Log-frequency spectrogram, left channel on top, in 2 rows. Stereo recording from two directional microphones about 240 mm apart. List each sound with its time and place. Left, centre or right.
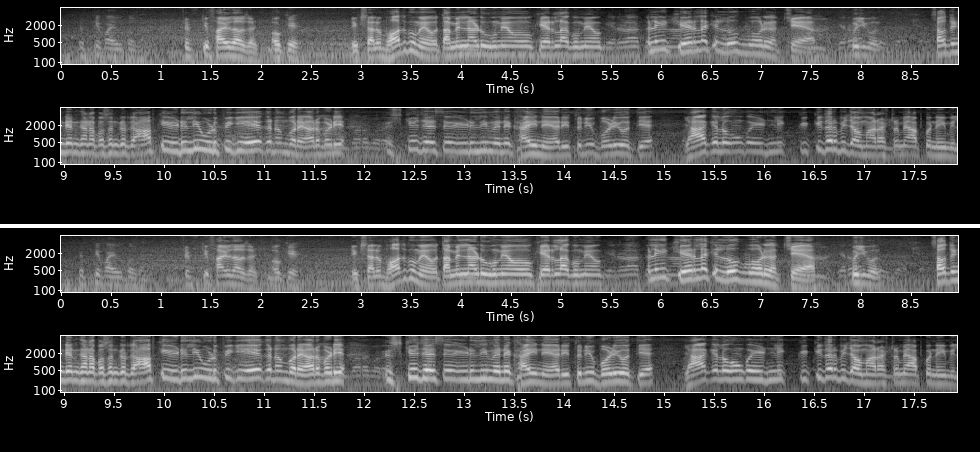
1.2 s speech: centre
15.6 s speech: right
16.6 s speech: centre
